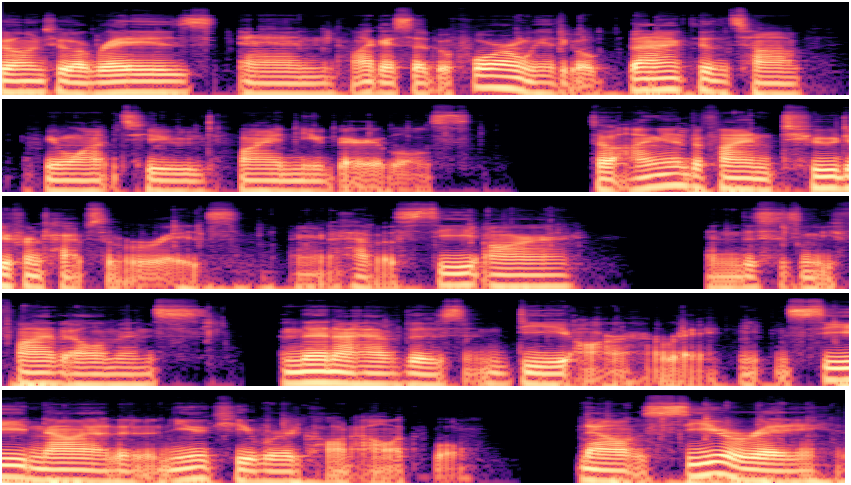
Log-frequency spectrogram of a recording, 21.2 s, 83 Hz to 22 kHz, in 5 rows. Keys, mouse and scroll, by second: 2.0-4.3 typing, 5.5 typing, 6.9-7.8 typing, 9.1-10.8 typing, 13.1-18.9 typing, 20.5-21.1 typing.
